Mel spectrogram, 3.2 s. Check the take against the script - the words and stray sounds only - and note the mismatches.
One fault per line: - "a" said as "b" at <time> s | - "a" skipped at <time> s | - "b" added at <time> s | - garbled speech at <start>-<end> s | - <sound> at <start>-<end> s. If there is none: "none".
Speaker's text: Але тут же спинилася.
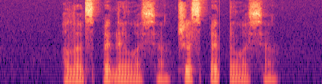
- "тут" said as "спинилася" at 0.8 s
- dropout at 2.2-2.3 s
